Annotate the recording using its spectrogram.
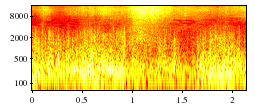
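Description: Wind buffeting the camera's microphone as it moves downhill on skis: a steady, low rumbling noise.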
